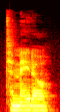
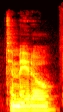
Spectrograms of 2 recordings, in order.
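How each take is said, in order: The two takes are said the same way.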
